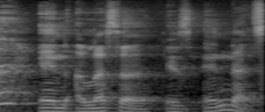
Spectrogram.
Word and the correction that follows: Alessia: Alessia? – She's in this song. Alessia is in that song.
